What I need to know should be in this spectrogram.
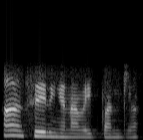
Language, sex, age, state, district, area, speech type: Tamil, female, 18-30, Tamil Nadu, Nagapattinam, rural, conversation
